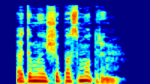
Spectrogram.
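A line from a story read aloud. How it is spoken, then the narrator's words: Gloomy reply. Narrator (Russian): мрачно ответил Серж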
